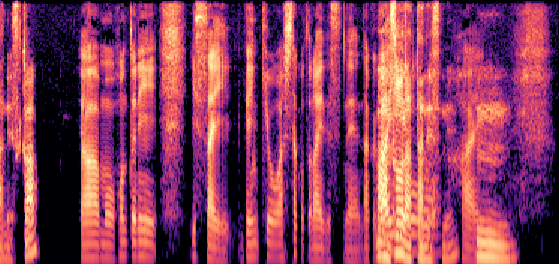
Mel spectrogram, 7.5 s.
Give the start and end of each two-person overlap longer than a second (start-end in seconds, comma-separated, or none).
5.0-6.5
